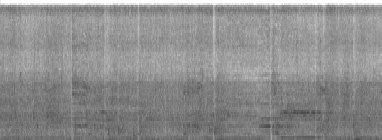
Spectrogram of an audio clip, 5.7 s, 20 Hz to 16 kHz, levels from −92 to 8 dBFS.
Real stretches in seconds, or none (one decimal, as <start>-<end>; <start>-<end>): 0.0-3.4; 4.3-5.7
